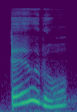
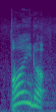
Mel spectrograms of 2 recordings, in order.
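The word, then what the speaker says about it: Euro: ドライ、エウロ、オイロ。ドイツ語の EU はオイって読むから。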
